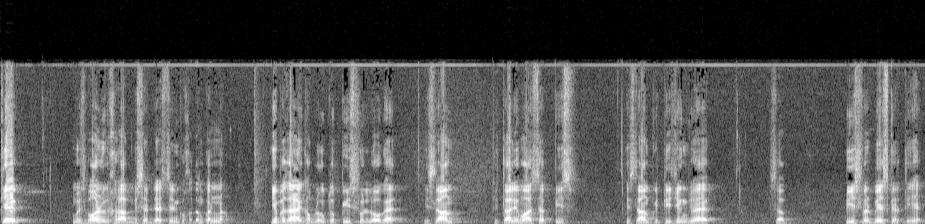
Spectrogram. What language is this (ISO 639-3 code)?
urd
